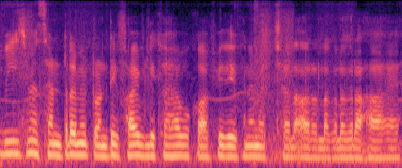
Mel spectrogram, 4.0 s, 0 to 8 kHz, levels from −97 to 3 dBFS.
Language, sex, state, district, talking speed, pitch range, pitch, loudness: Hindi, male, Chandigarh, Chandigarh, 255 wpm, 130-155 Hz, 145 Hz, -16 LUFS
